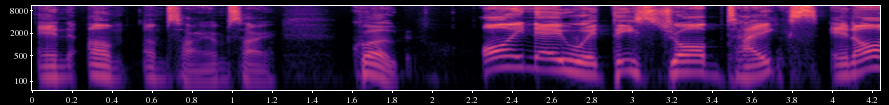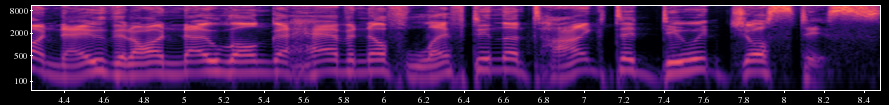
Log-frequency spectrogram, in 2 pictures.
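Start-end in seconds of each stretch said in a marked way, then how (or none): 2.2-8.5 put-on New Zealand accent. Quoting a prime minister's resignation words, imitating Jacinda Ardern in a New Zealand accent. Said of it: "It was actually wasn't a bad accent".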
